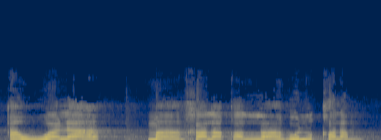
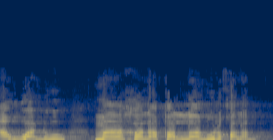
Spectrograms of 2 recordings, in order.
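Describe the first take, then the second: First: The first word ends with an a vowel. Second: The first word ends with a u vowel. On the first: It means at the time when the pen was created. The speaker calls it right. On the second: It means the pen was the first creation. The speaker calls it wrong. "bukan dibaca awalu"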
